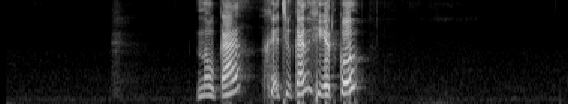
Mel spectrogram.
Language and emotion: Russian, positive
